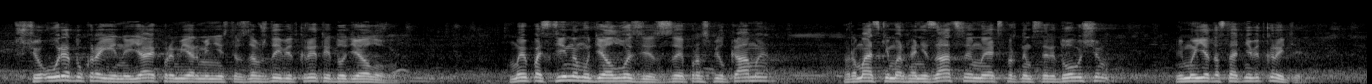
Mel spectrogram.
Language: Ukrainian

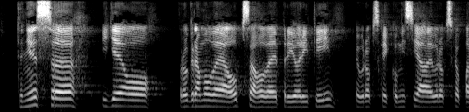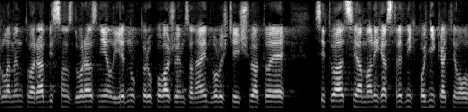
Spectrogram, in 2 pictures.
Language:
Slovak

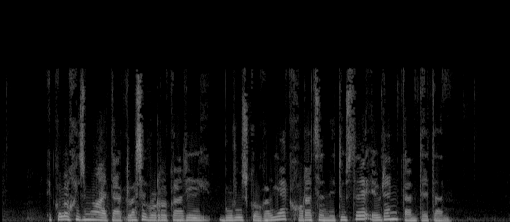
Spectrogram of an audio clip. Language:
Basque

